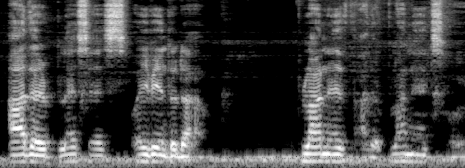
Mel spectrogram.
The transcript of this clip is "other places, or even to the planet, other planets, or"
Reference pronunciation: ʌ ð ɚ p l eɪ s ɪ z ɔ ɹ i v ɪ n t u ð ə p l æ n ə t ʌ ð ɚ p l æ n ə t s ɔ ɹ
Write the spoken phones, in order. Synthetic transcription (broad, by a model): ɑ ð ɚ p l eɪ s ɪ s ɔ ɹ i v ɪ n t u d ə p l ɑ n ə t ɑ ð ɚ p l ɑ n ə t s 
